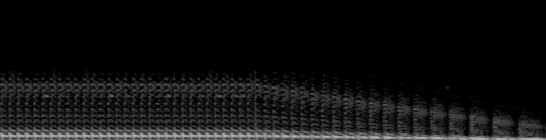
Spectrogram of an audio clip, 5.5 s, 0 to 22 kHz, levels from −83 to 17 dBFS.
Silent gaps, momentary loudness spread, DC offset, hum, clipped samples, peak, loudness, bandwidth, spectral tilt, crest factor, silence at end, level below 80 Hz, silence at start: none; 3 LU; under 0.1%; none; under 0.1%; -8 dBFS; -19 LUFS; 9.6 kHz; -7.5 dB/octave; 10 dB; 0 s; -54 dBFS; 0 s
